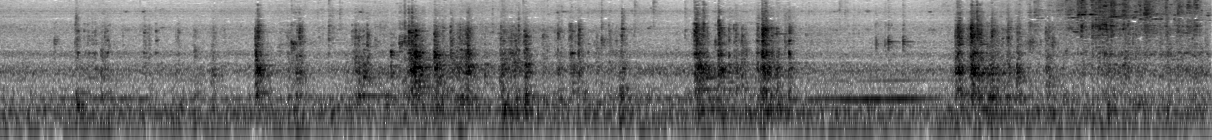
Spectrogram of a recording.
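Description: A diesel tracked excavator engine rumbles under load.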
